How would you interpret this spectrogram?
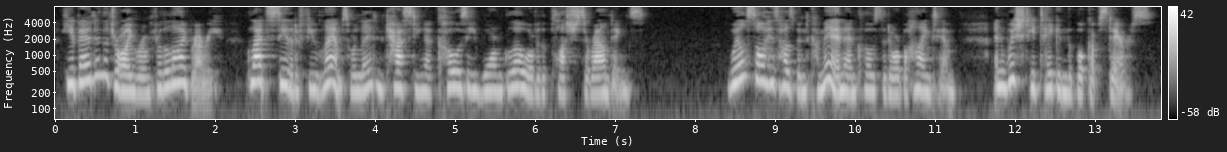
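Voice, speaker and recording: A woman reading scripted fiction aloud as narrator, in a measured, expressive storytelling manner. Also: a little high.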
